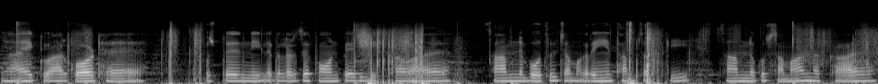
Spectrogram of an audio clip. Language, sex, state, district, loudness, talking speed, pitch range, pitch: Hindi, male, Uttar Pradesh, Jyotiba Phule Nagar, -24 LUFS, 175 wpm, 145-165 Hz, 150 Hz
